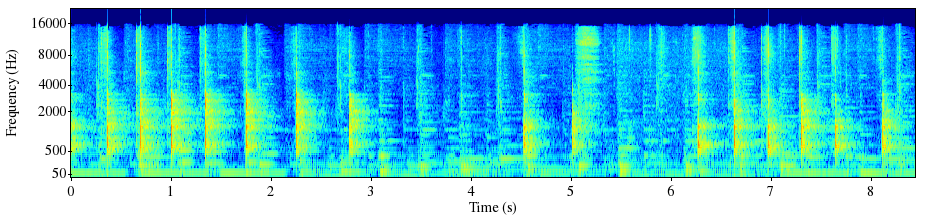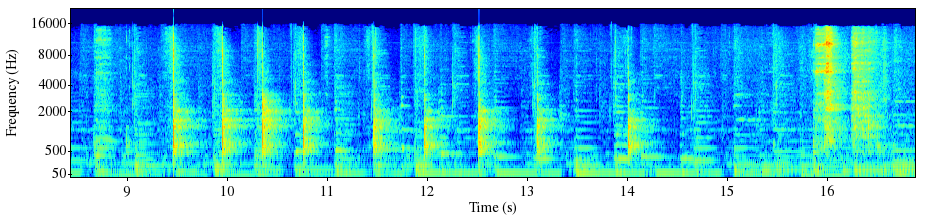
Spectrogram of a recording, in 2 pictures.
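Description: Chef's knife slicing garlic cloves on a bamboo cutting board: runs of quick taps of the blade hitting the board, about four a second, with short pauses between runs. Near the end the blade scrapes briefly across the board.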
